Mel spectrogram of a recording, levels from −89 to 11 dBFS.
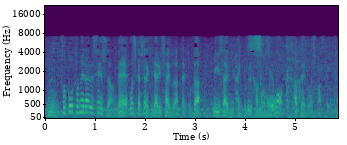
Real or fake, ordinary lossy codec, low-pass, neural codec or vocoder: real; MP3, 32 kbps; 7.2 kHz; none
